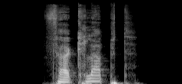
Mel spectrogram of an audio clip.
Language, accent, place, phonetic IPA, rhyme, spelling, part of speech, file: German, Germany, Berlin, [fɛɐ̯ˈklapt], -apt, verklappt, verb, De-verklappt.ogg
- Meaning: 1. past participle of verklappen 2. inflection of verklappen: second-person plural present 3. inflection of verklappen: third-person singular present 4. inflection of verklappen: plural imperative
